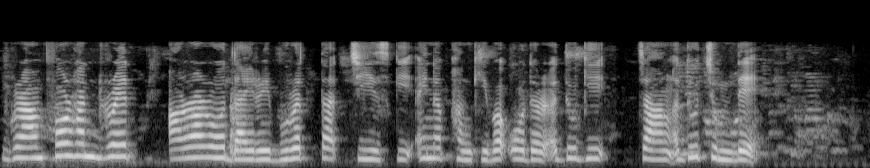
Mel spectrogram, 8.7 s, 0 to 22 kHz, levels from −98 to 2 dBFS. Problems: background sounds at intervals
